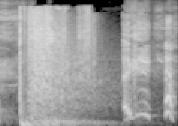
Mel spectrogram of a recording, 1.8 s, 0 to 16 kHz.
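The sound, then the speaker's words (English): A shotgun sound effect from the video game Doom 2016: one loud, punchy blast with a long rumbling tail, followed by two shorter mechanical clacks. “It's the Doom 2016 shotgun sound effect. Pretty good. It's really good. It feels like a victory, doesn't it? It's a little bit like a thunderclap,”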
